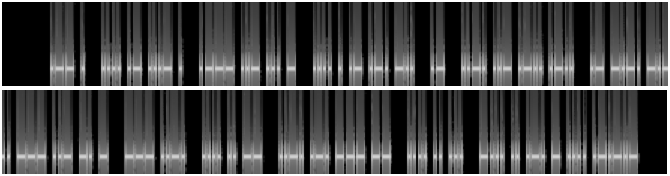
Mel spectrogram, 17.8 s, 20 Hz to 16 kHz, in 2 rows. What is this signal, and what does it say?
Morse code, heard as a keyed tone, about 34 wpm, 700 Hz. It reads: WE HAVE JUST HEARD A FULL ACCOUNT OF HIM FROM HIS BIRTH.
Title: Sentences from Top 900 Words 35wpm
